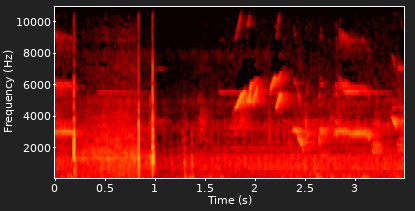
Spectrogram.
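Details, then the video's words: Oriental magpie-robin singing, recorded over several days with a new tune each day; a few sharp clicks open, then thin whistled notes, slurred rising and falling, over faint background hum. "Singing Magpie Robin - beautiful call"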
